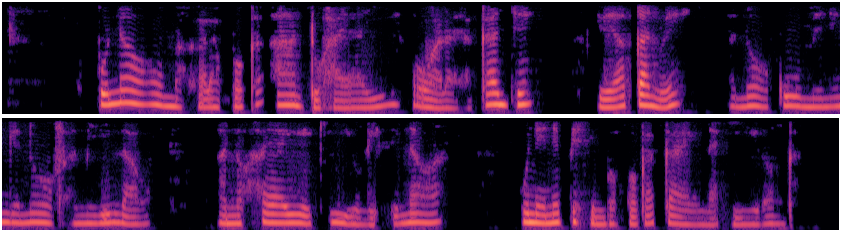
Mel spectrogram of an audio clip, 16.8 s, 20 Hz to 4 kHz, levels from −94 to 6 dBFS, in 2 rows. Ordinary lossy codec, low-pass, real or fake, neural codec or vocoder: AAC, 24 kbps; 3.6 kHz; real; none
